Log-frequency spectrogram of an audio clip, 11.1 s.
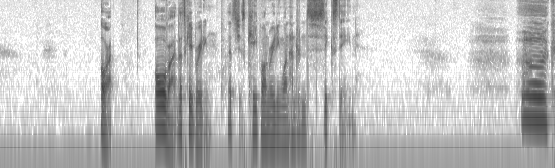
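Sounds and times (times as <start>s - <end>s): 
speech: 2.0s - 2.3s, 3.1s - 7.2s, 10.4s - 11.0s
person yawning: 10.4s - 11.0s.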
